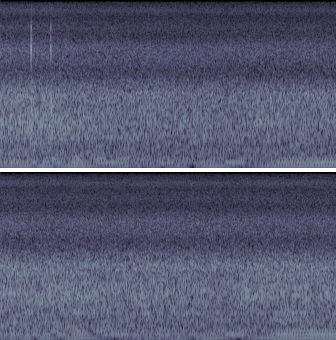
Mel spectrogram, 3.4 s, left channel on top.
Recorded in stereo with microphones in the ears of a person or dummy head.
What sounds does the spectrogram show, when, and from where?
Only background noise.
